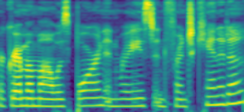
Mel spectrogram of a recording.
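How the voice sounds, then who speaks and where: A woman speaks in a plain, everyday voice at a fairly high pitch and fairly quick pace, with fairly even intonation. The recording is very clean, with a silent background. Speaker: podcast co-host. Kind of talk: scripted narration.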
